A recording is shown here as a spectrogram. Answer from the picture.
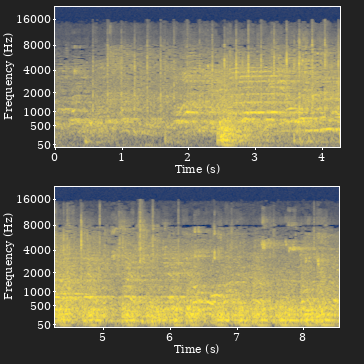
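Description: Basketball being dribbled on a hardwood court: a steady run of sharp bounces starting about a second and a half in.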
